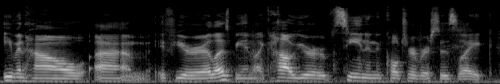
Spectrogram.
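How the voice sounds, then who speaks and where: Woman from the US, distinctly low register, conversational panelist, noise audible in the room. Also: steady tone, normal speed. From United States. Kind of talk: casual panel discussion. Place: indoor studio panel.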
